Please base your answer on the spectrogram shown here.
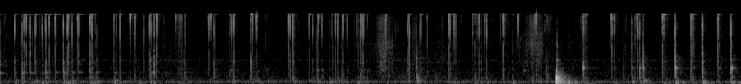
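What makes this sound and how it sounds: Long acrylic nails rapidly tap a small, hollow, empty rainbow-glazed ceramic shot glass resting on a towel, producing dozens of quick, bright, clicky taps with very short ring. A faint low hum runs underneath, and one heavier knock with a dull low thump stands out just past the five-and-a-half-second mark.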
